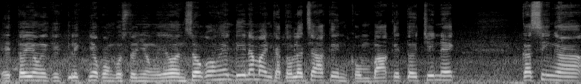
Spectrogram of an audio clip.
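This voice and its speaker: A man speaks loudly with high pitch and fairly even intonation. Noticeable background noise runs behind him. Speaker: tech youtuber. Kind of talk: tutorial. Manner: casual.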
